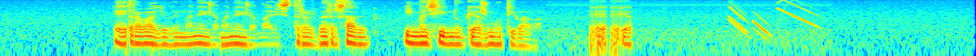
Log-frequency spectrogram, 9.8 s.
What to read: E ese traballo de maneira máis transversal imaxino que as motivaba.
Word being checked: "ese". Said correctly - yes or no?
no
